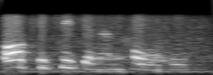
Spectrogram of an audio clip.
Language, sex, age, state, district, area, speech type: Hindi, female, 18-30, Madhya Pradesh, Harda, urban, conversation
